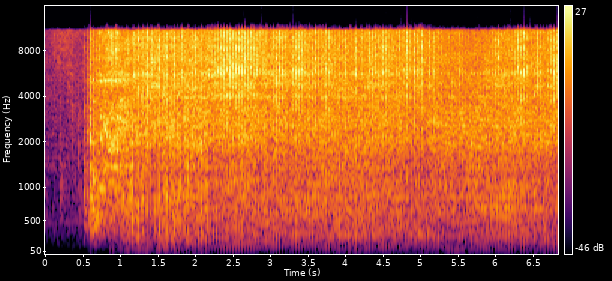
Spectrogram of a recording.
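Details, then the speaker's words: Honda four-stroke lawnmower that wouldn't start, after carburetor cleaning, pull-started with choke on: catches at once and settles into steady, even buzzing run with no sputter or surging; fixed and running healthy. "Success! That saved $150."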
